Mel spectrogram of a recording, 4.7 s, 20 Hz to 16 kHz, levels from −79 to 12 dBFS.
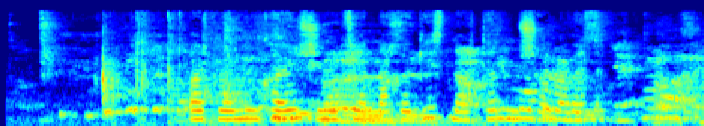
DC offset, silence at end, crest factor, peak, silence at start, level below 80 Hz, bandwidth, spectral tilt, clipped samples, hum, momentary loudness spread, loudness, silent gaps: under 0.1%; 0 s; 18 dB; 0 dBFS; 0.25 s; -52 dBFS; 11.5 kHz; -4.5 dB/octave; under 0.1%; none; 13 LU; -18 LUFS; none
